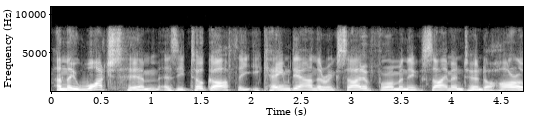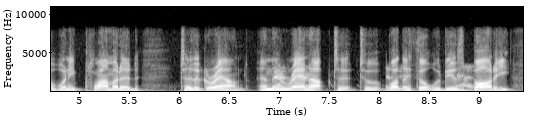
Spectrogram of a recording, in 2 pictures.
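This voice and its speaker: A man with a New Zealand accent and a high-pitched voice. He chats with a stranger on the street, telling a story and stumbling over repeated words. He sounds friendly and talkative. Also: brisk, no echo. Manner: chatty, storytelling, repeats words while searching. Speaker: street evangelist, show co-host. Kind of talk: street witnessing interview.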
